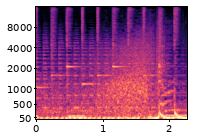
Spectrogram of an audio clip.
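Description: Instrumental break in an electronic pop song: a noise sweep swells over the beat and ends in a downward pitch swoop as the full beat comes back in.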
